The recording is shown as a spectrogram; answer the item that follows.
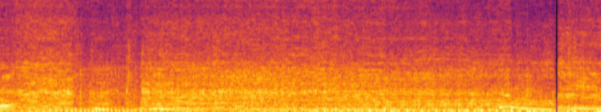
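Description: Small two-stroke moped scooter engine running close by, with rapid even exhaust pulses and a rise in revs about a second in.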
